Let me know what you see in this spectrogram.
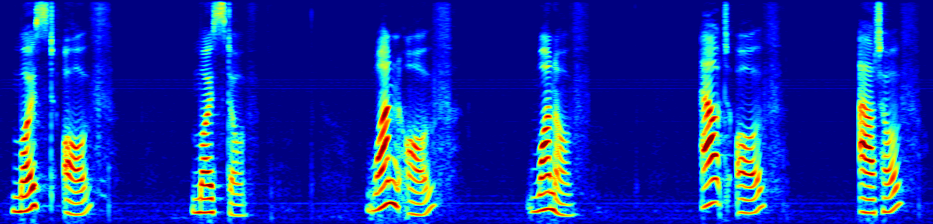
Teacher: Notice that of in these phrases is unstressed.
